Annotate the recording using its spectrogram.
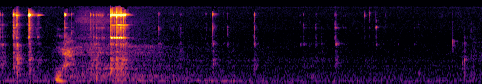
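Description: Small steel transmission parts (a retaining washer, clips and gears) clicking and clinking as they are handled and fitted onto a gearbox shaft. There are a few sharp clicks in the first second and a half, the loudest a bright metallic clink that rings briefly, then only sparse faint ticks.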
